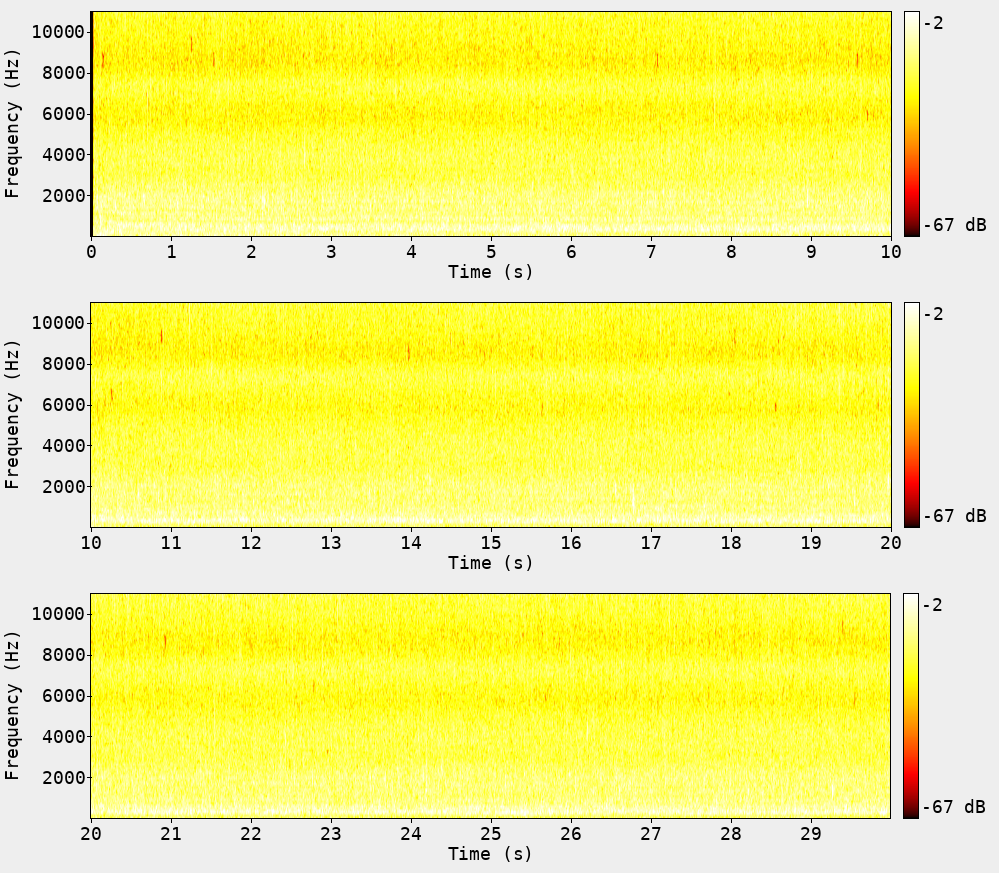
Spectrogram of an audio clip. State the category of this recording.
Soundscapes > Nature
